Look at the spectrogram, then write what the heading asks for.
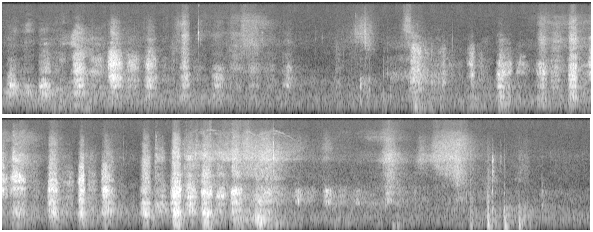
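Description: A dog named Solo pants in quick, uneven bursts close by at a wild camp in a tent, with faint rustling and rubbing sounds between breaths.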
